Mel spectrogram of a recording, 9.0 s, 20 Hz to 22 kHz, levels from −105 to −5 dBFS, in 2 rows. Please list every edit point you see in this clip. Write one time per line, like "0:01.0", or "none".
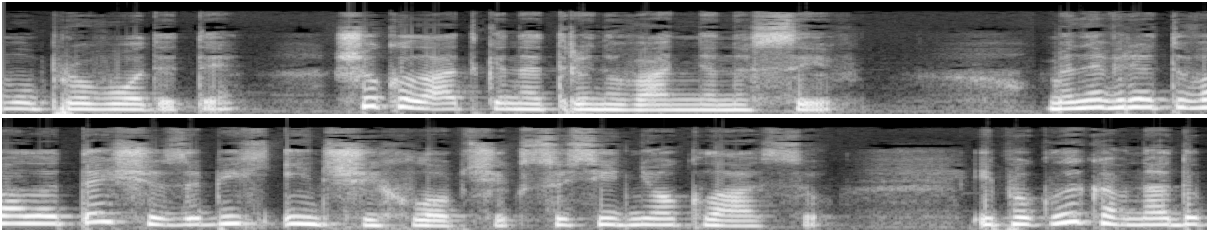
0:03.9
